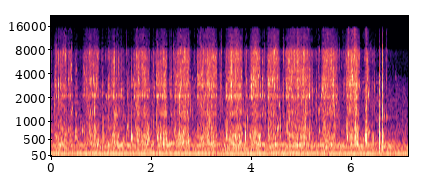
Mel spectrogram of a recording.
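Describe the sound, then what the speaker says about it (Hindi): Green coolant poured into a container of water for a car radiator, a steady close trickle and dribble of liquid with a low hum underneath and a few sharp knocks near the end. "उसके बाद में ये कूलेंट डाल करेंगे"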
